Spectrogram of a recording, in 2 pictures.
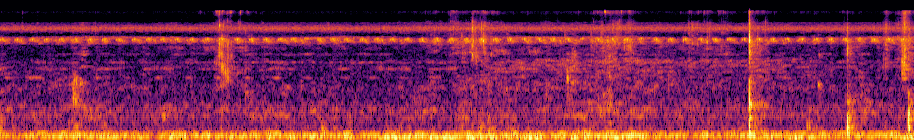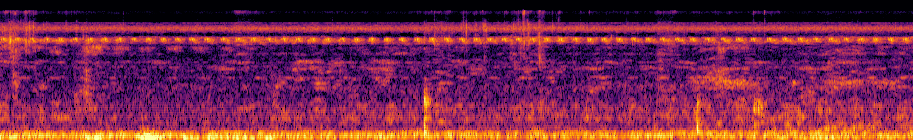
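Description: Faint sounds of eating rice by hand from a steel plate, a few soft clicks of fingers and mouth. A steady high-pitched insect trill and a low hum run underneath throughout.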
